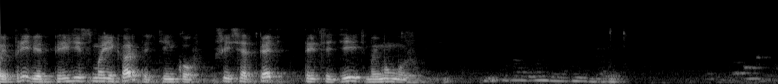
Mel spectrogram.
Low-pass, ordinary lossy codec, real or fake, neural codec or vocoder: 5.4 kHz; Opus, 32 kbps; real; none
